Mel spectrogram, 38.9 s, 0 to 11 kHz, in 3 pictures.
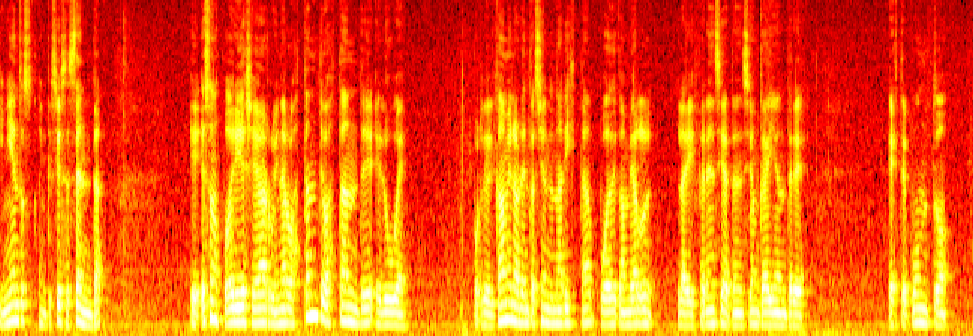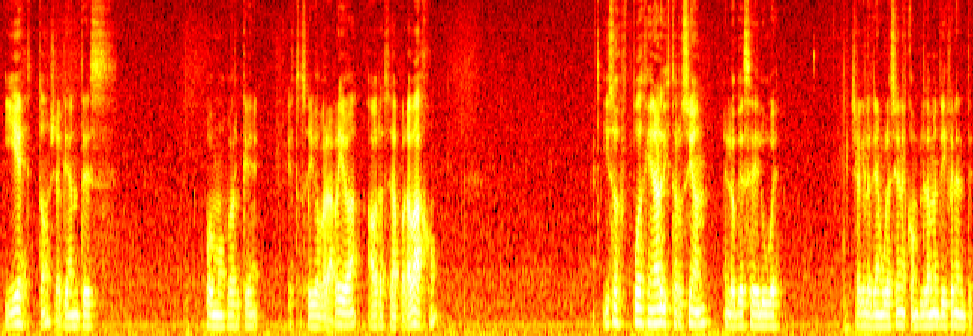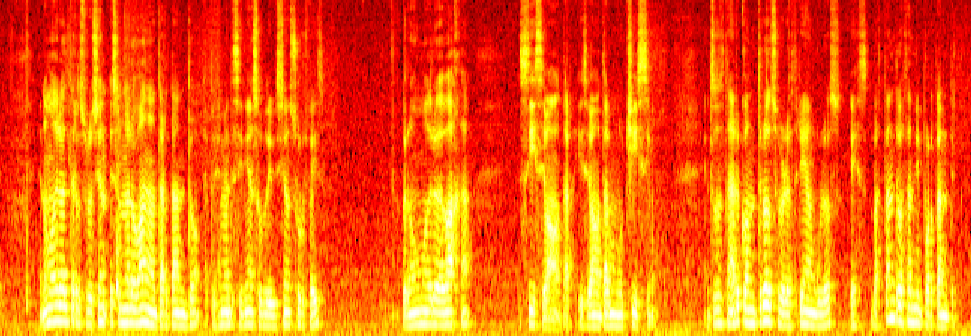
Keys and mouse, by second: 10.9 d, 11.3 click, 12.3 click, 14.4 click, 16.3-16.9 d, 17.1 click, 18.2 click, 19.7-21.5 drag, 32.1-34.0 middle drag, 35.1 d, 35.6 right click.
